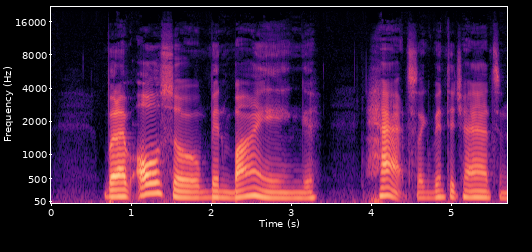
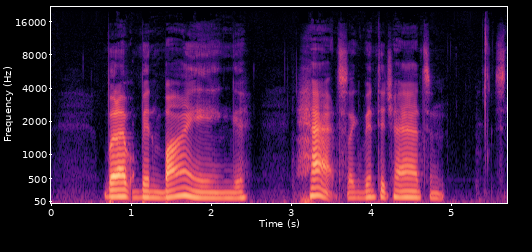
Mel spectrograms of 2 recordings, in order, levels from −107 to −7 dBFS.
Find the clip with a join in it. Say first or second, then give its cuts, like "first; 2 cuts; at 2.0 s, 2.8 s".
second; 1 cut; at 1.0 s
